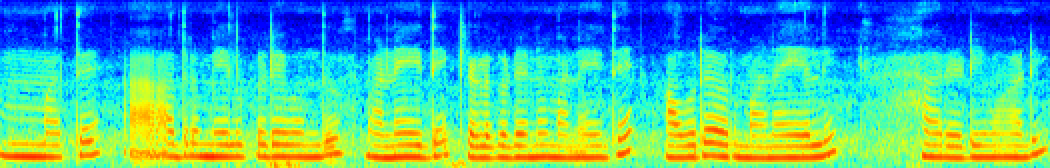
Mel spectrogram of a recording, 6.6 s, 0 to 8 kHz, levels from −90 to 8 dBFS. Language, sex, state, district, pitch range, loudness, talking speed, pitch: Kannada, female, Karnataka, Mysore, 205-230 Hz, -12 LUFS, 145 wpm, 215 Hz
